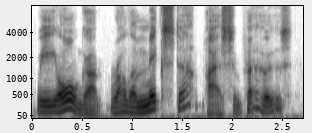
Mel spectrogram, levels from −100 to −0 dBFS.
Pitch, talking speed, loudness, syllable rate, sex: 125 Hz, 175 wpm, -17 LUFS, 4.9 syllables/s, male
